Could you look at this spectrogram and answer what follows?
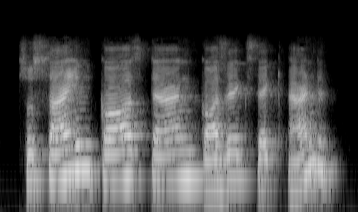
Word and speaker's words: sine: So this is the first function is called as sine. How do we pronounce it? It's called as sine. So in short, it is written as sin. So don't read it as sin or else you will be committing one.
